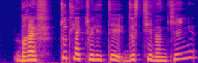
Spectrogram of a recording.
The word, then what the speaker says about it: Stephen: Je vais m'efforcer à prononcer Stephen au lieu de Stephen King, car en anglais, Stephen se prononce bien Stephen.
